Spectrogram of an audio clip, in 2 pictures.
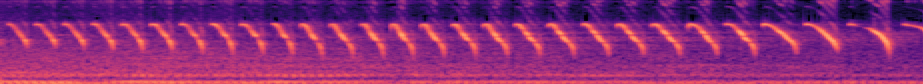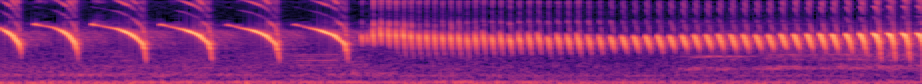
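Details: Spanish timbrado canary, song for training canaries: a run of repeated falling whistled notes that slows and deepens, then turns into a rapid buzzy rolling trill.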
